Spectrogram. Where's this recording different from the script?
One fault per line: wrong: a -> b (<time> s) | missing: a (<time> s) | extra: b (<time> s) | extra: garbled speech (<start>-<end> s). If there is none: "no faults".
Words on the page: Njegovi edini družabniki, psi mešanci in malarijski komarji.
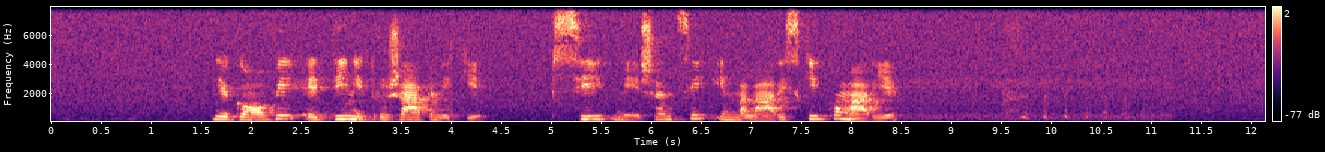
no faults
